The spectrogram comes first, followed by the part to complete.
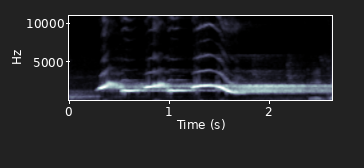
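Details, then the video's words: Hill myna gives a loud whistled phrase: a few short wavering notes, then a long steady held whistle that slowly fades. Faint voices are heard at the end. "BEO GACOR SUARA ASLI"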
